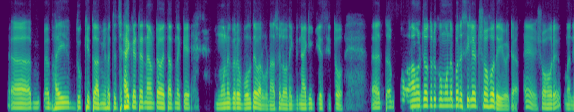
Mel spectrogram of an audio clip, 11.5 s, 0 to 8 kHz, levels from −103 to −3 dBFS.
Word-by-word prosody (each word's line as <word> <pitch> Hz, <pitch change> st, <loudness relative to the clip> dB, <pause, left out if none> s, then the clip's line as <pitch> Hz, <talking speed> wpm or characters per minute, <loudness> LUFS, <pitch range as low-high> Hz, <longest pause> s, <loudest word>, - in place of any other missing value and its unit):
অ্যা -, -, -6 dB, 0.7 s
উ -, -, +1 dB
ভাই 125 Hz, +3 st, +5 dB, 0.3 s
দুঃখিত 135 Hz, -1 st, -2 dB
আমি 120 Hz, 0 st, -4 dB
হয়তো 125 Hz, +2 st, 0 dB
জায়গাটার 140 Hz, -1 st, +5 dB
নামটা 130 Hz, +1 st, 0 dB
হয়তো 120 Hz, 0 st, +2 dB
আপনাকে 120 Hz, -1 st, -4 dB, 0.7 s
মনে 125 Hz, +2 st, +2 dB
করে 125 Hz, -1 st, +3 dB
বলতে 120 Hz, +3 st, +2 dB
পারব 100 Hz, -3 st, 0 dB
না। -, -, -4 dB
আসলে 110 Hz, +2 st, -3 dB
অনেকদিন 110 Hz, +1 st, -7 dB
আগে 120 Hz, +2 st, -3 dB
গিয়েছি 115 Hz, -4 st, -5 dB
তো। -, -, -3 dB, 0.7 s
অ্যা্ -, -, -3 dB, 0.5 s
তো 170 Hz, -, -24 dB, 0.2 s
আমার 175 Hz, +1 st, +4 dB
যতটুকু 180 Hz, 0 st, +1 dB
মনে 175 Hz, 0 st, +1 dB
পড়ে 180 Hz, -3 st, +4 dB
সিলেট 170 Hz, -1 st, +2 dB
শহরেই 160 Hz, -, +5 dB
ওইটা। 95 Hz, -, -6 dB, 0.2 s
হ্যাঁ, 145 Hz, -7 st, -4 dB, 0.2 s
শহরে 115 Hz, 0 st, 0 dB, 0.2 s
মানে 100 Hz, -1 st, -7 dB
125 Hz, 165 wpm, -20 LUFS, 115-155 Hz, 0.7 s, ভাই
